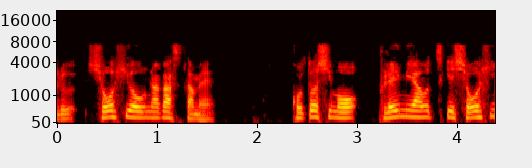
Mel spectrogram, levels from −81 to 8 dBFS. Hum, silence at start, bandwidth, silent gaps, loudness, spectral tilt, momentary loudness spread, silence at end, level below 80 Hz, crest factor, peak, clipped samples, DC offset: none; 0 s; 7.6 kHz; 0.21-0.26 s, 1.62-1.94 s, 2.27-2.35 s, 3.05-3.14 s; -26 LUFS; -5 dB/octave; 8 LU; 0 s; -68 dBFS; 18 dB; -8 dBFS; under 0.1%; under 0.1%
